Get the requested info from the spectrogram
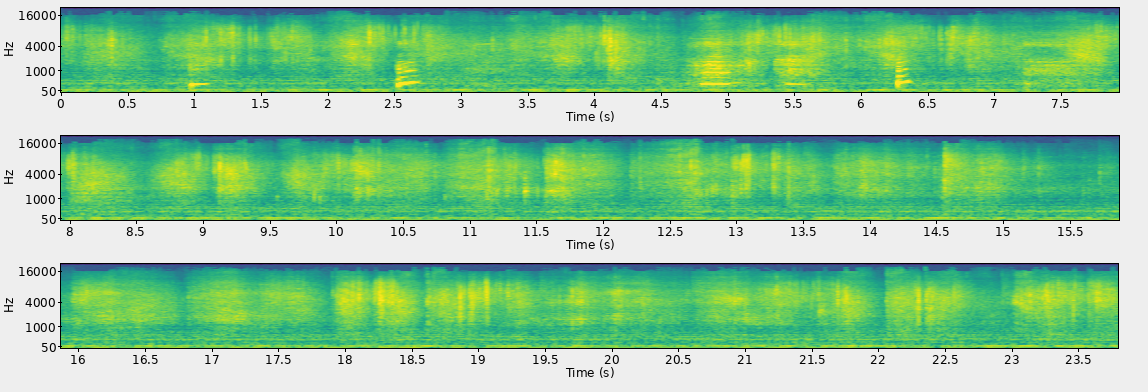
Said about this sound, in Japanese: このボディブラシ気持ちいいな。ブラシの部分が波形になってて、肌に当たってる時の感覚が心地いいよ。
